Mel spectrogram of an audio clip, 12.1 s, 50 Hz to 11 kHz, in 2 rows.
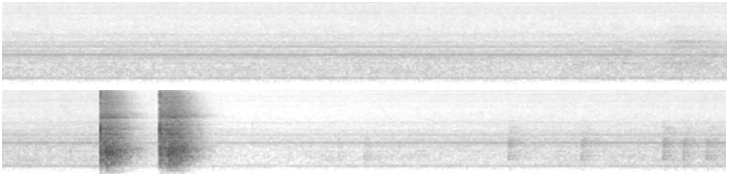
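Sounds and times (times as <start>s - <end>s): sharp knocks: 6.9s - 7.8s.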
